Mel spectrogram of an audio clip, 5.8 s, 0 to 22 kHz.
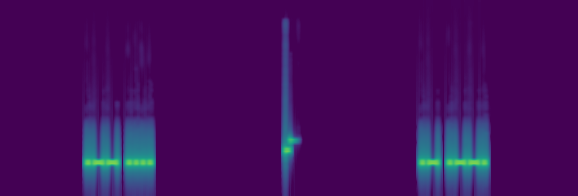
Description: Morse code, heard as a keyed tone, about 36 wpm, 700 Hz. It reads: WH AP
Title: Top Two Letter Combinations in Words 35wpm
